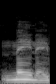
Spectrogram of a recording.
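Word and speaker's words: Nenê: stays in um okc nene goes to um i always thought it was in the name but it's nae nae technically you pronounce it he stays in new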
